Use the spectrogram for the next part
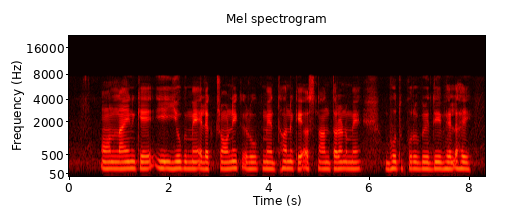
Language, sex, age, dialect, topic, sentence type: Magahi, male, 25-30, Western, banking, statement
